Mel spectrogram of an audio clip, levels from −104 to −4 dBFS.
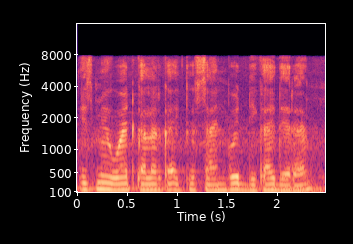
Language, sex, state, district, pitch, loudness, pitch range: Hindi, male, Arunachal Pradesh, Papum Pare, 135 Hz, -17 LUFS, 125-140 Hz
